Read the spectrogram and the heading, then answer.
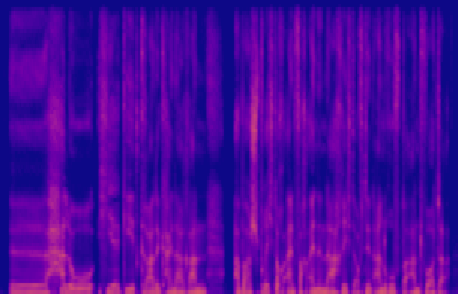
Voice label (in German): anrufbeantworter; telefonmann; greetings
